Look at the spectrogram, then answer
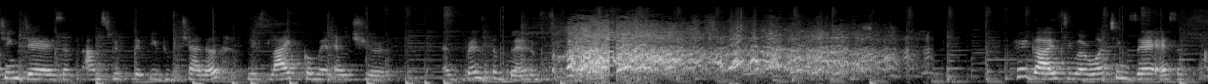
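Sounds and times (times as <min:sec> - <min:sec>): woman laughing: 0:05.6 - 0:09.3.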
